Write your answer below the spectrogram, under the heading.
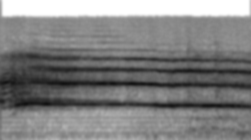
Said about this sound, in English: And this thing we hear screeching. They all went away and left the peacock locked up.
